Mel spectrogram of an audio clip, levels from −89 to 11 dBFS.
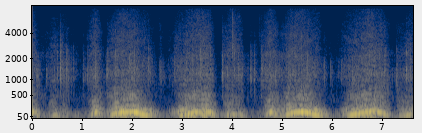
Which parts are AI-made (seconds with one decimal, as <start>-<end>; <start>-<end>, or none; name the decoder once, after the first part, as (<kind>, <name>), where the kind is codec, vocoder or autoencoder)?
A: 4.3-5.4 (autoencoder, DAC-VAE)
